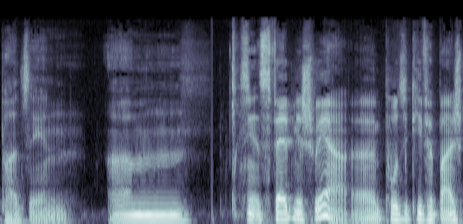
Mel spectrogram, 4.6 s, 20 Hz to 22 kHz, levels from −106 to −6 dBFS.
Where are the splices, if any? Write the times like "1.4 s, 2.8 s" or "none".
2.5 s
